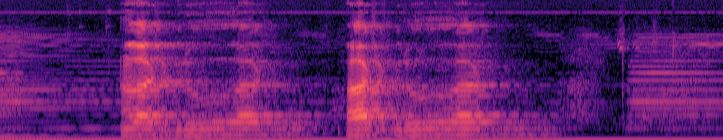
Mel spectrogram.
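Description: Harmonium holding sustained notes under a male voice singing two long, wavering held phrases of Sikh kirtan, the first about two seconds in and the second about five seconds in. The tabla is silent; a low drum ring dies away in the first two seconds.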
